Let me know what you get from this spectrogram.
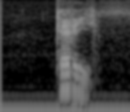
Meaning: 1. curry powder 2. curry (dish) 3. curry sauce
- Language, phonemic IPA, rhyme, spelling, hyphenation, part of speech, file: Dutch, /ˈkɛ.ri/, -ɛri, kerrie, ker‧rie, noun, Nl-kerrie.ogg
